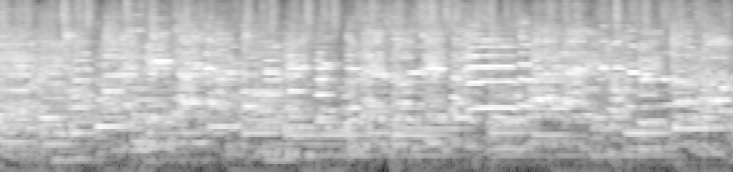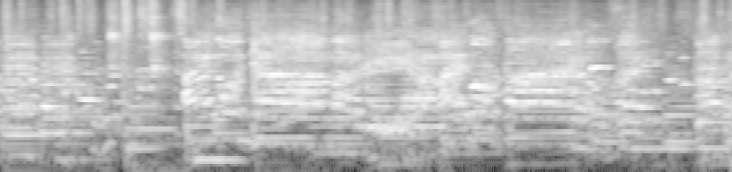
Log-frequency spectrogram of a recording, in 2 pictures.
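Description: Live plena parranda music: a group of voices singing together over hand-held pandereta frame drums and shakers keeping a steady rhythm.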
